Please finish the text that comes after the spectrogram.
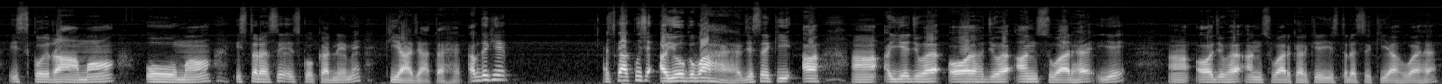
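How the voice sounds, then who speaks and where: Male teacher explaining grammar for exam prep; halting delivery full of fillers, stretches vowels out to demonstrate them. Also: mid-range voice, clean tone. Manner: halting, many fillers and restarts. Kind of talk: hindi grammar lesson.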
